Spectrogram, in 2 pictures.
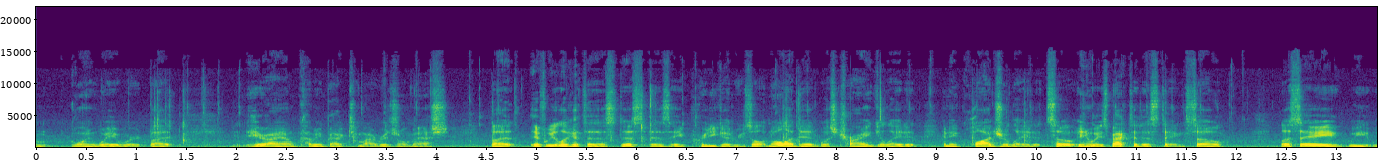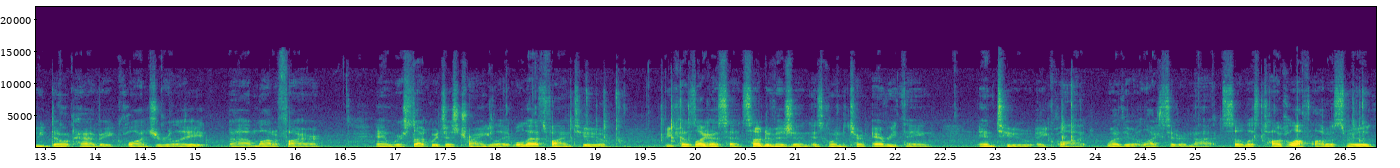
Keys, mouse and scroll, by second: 0.6 scroll down 1, 1.2 scroll down 1, 1.4 alt+a, 1.5 shift+middle click, 1.9 scroll down 1, 3.3 shift+middle click, 3.6 shift+scroll down 1, 3.8 middle click, 4.0 scroll up 1, 4.3 click, 4.6 shift+middle click, 4.8 shift+scroll up 1, 5.7 scroll up 1, 6.5 click, 6.8-7.1 scroll down 1, 7.1 middle click, 7.5 alt+a, 9.9 shift+middle click, 10.5 click, 10.8 middle click, 13.7 click, 18.1 middle click, 18.7 alt+z, 19.3 alt+middle click, 19.8 ctrl+1, 21.4-23.7 middle drag, 23.7 ctrl+`, 25.0 click, 25.8 middle click, 26.1 scroll up 1.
